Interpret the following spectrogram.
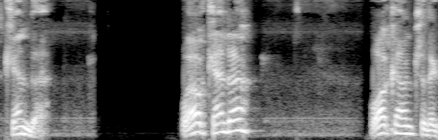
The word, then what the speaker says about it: Kenda: I said, "It's Kenda."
